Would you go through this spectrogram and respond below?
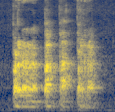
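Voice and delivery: loud, high mock Japanese nonsense, spat out.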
